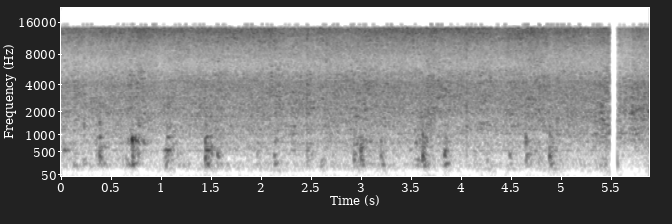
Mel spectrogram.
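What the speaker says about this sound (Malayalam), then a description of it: "നന്നായി ഒന്ന് മിക്സ് ചെയ്യാം." A vegetable thoran being stirred in a pan, with a steady sizzling hiss and regular scraping strokes of the spoon repeating through the whole stretch, close and fairly loud with no talk.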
